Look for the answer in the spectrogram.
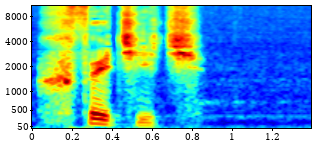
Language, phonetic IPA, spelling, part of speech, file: Polish, [ˈxfɨt͡ɕit͡ɕ], chwycić, verb, Pl-chwycić.ogg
